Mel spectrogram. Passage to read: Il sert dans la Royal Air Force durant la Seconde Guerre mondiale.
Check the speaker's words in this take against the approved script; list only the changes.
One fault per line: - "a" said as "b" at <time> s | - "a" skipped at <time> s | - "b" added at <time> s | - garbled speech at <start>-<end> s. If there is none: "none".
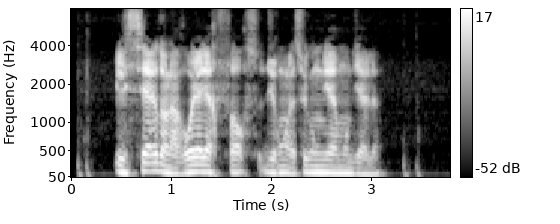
none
